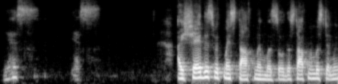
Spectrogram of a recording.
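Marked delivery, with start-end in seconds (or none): none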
